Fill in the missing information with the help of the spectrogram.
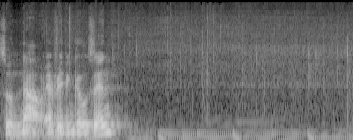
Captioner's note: sizzling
